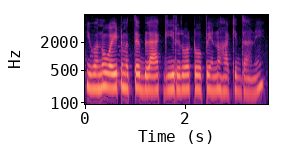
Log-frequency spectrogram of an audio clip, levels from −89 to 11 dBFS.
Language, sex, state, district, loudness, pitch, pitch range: Kannada, female, Karnataka, Koppal, -16 LUFS, 200 Hz, 190-210 Hz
